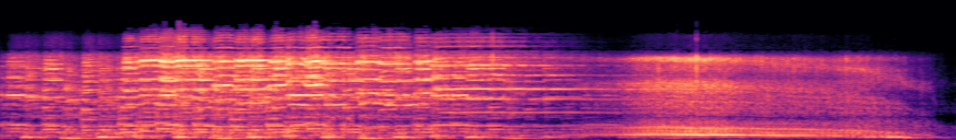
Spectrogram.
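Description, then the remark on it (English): A car engine cranks with a rhythmic churning, catches, and then runs and revs at a steady mid-pitched drone before settling into a lower idle, with no voices. “Start the car, Miss Brooks.”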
